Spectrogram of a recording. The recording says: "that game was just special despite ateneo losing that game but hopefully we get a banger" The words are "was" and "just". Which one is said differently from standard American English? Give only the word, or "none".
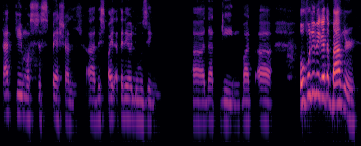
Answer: was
